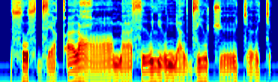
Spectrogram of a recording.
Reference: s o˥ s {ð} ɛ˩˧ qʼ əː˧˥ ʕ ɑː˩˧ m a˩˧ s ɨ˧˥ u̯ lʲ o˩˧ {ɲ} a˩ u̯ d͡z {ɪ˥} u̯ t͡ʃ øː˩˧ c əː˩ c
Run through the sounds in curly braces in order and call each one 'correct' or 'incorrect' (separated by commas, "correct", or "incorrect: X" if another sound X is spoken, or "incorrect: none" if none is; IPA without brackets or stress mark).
incorrect: d͡z, correct, incorrect: i˥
